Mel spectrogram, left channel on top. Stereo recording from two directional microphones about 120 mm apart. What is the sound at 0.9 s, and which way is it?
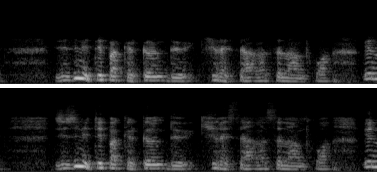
Speech, 35° right (ahead or behind).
